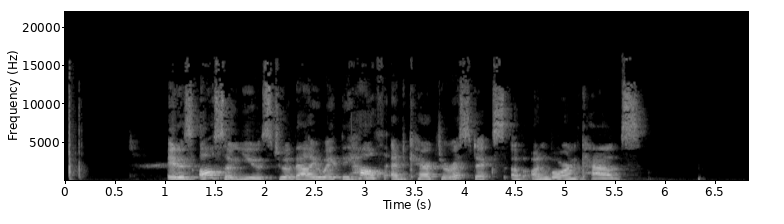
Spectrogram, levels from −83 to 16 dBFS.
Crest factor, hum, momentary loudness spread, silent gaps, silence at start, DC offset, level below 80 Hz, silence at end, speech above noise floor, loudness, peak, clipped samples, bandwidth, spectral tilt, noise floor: 18 dB; none; 9 LU; none; 0.05 s; under 0.1%; -62 dBFS; 1.1 s; 51 dB; -18 LUFS; -2 dBFS; under 0.1%; 16 kHz; -3.5 dB/octave; -69 dBFS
